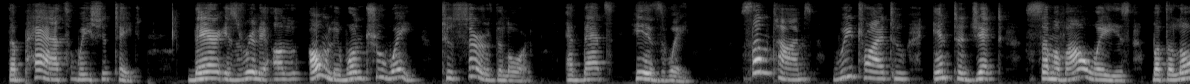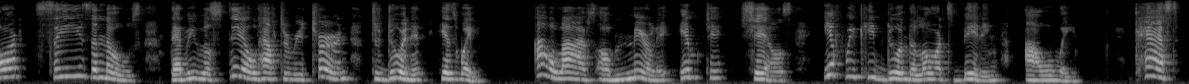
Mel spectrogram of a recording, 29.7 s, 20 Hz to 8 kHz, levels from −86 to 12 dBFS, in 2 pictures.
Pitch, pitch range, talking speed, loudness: 205 Hz, 180-235 Hz, 125 wpm, -26 LUFS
